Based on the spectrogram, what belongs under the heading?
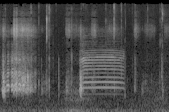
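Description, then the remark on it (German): Two sheep bleats from a video game as a sheep is being killed: a short, noisy bleat at the start, then a longer, steady, nasal bleat with clear stacked harmonics lasting about a second, moderately loud. “Schaf töten.”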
